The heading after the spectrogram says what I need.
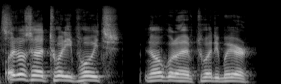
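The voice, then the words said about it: Exaggerated put-on Irish accent. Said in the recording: “I don't know why you have to do a different Irish accent to do an Irish accent, even though I got an Irish accent.”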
